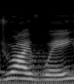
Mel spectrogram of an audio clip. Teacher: in the word driveway, the first syllable is a stressed syllable, while the second syllable is not stressed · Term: stress on the first syllable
